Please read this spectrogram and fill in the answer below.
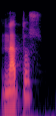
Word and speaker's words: agnatos: No, agnatos, natos, porque no se pronuncia la G, es como la P de psicólogo.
